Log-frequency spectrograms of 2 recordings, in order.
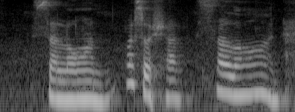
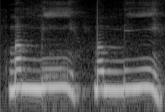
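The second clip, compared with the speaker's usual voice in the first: Mami, mami called louder and higher with force; stressed call; 5 semitones higher, 5 dB louder, slower than usual. Shown as a demonstration. Vlogger showing how India calls Mami, forceful call. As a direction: hit each Mami hard, like calling out. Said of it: "Talagang may diin".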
